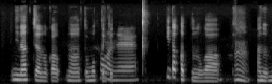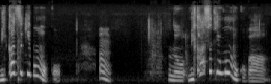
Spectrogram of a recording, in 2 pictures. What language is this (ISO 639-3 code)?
jpn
